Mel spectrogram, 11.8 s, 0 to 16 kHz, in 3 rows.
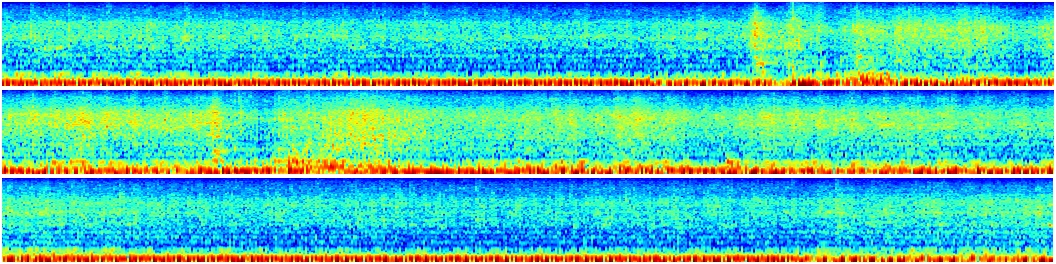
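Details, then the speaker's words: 2011 GMC Sierra 1500 with swapped 6.2L L92 V8, started after both exhaust manifold gaskets were replaced following a blown gasket. Steamy from condensation after sitting. Steady, even idle with a short rev blip that settles smoothly, no ticking or puffing: normal idle. "Okay, I got the exhaust all fixed up. Both exhaust manifolds are done. Just gonna fire it up right now. It's gonna be a little steamy because the thing's just been sitting for a while."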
